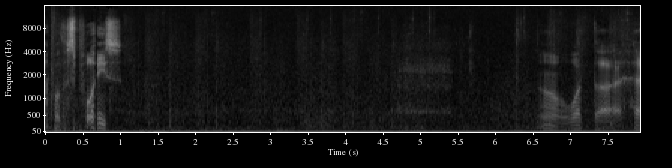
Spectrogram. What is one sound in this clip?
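Armoured footsteps crunch on snow.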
